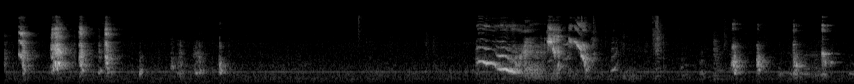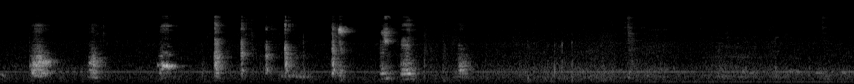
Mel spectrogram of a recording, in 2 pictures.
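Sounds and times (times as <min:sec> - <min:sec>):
parrot squawky glides: 0:04.8 - 0:06.3.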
